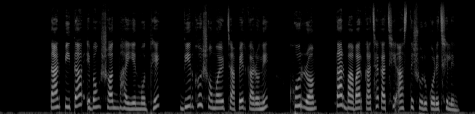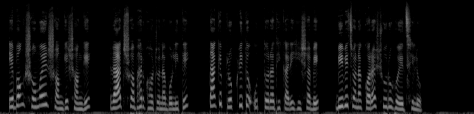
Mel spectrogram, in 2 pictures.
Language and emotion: Bengali, neutral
